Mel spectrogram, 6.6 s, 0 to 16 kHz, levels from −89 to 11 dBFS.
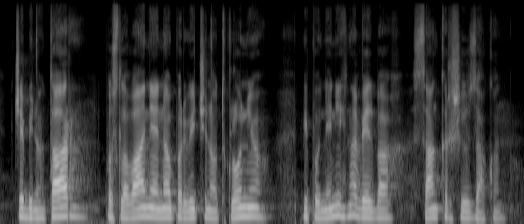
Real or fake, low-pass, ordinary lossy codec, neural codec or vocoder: fake; 14.4 kHz; none; autoencoder, 48 kHz, 128 numbers a frame, DAC-VAE, trained on Japanese speech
